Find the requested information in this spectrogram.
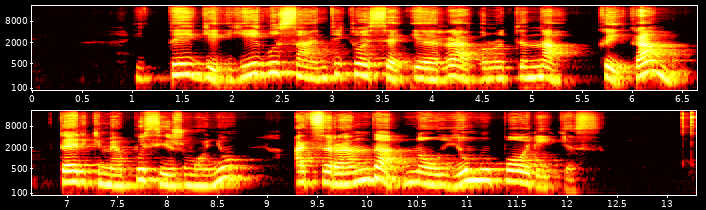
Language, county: Lithuanian, Šiauliai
